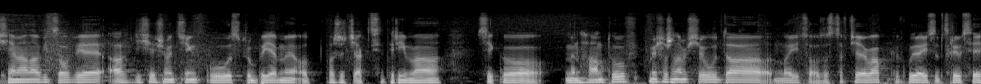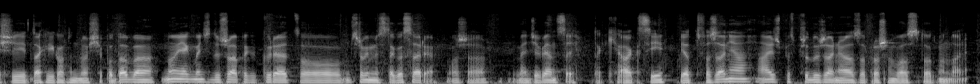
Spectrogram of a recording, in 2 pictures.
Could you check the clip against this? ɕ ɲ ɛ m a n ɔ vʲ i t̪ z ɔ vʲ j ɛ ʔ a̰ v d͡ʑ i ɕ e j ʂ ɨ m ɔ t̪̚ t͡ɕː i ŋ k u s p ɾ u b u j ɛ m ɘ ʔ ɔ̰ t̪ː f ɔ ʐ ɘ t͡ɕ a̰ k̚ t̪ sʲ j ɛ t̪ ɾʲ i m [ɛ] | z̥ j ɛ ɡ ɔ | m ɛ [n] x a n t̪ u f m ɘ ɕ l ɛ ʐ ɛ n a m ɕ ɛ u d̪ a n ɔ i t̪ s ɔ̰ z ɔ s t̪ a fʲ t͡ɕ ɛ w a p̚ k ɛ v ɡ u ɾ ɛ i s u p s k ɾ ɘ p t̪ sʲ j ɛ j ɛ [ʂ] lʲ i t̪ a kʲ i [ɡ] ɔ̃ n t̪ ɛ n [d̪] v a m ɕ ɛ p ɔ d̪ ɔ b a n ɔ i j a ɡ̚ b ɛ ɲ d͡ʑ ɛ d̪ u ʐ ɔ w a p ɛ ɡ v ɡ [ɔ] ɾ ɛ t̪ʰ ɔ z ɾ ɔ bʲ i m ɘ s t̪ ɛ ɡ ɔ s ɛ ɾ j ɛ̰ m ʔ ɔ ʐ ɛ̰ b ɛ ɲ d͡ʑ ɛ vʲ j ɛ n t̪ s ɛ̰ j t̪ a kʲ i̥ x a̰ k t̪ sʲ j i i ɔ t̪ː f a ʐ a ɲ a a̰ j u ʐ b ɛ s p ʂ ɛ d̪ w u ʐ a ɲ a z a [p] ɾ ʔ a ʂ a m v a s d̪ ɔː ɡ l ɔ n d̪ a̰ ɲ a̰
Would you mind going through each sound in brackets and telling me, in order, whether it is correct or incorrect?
incorrect: a, correct, incorrect: ɕ, incorrect: k, incorrect: t̪, incorrect: u, correct

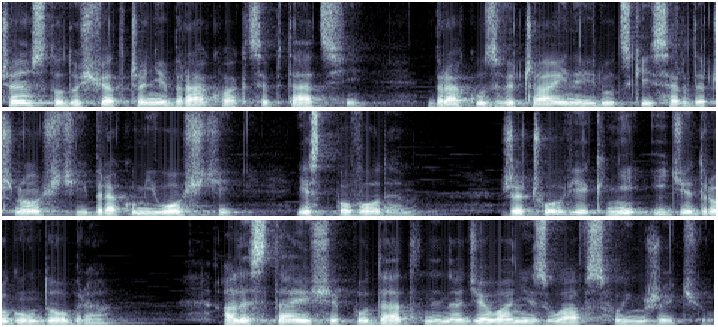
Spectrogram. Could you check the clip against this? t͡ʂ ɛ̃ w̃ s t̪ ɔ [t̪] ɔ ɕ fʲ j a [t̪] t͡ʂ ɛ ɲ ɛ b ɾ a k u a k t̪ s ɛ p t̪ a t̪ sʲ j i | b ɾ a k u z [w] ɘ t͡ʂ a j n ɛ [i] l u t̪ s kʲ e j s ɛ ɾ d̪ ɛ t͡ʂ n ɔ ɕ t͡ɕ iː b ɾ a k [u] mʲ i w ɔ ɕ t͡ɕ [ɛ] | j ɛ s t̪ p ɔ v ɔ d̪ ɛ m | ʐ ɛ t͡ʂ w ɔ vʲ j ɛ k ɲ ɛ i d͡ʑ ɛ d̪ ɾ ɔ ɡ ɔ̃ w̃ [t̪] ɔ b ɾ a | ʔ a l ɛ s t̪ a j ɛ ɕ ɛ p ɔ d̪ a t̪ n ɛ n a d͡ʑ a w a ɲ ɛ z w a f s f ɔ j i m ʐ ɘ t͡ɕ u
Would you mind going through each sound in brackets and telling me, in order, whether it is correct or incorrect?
incorrect: d̪, correct, incorrect: v, incorrect: j, correct, incorrect: i, incorrect: d̪

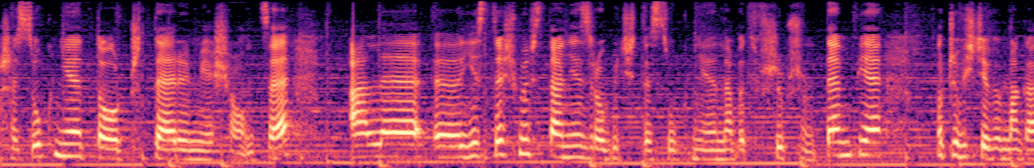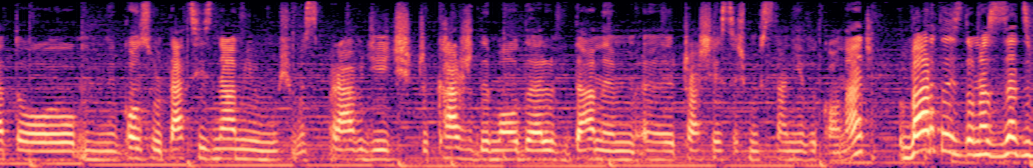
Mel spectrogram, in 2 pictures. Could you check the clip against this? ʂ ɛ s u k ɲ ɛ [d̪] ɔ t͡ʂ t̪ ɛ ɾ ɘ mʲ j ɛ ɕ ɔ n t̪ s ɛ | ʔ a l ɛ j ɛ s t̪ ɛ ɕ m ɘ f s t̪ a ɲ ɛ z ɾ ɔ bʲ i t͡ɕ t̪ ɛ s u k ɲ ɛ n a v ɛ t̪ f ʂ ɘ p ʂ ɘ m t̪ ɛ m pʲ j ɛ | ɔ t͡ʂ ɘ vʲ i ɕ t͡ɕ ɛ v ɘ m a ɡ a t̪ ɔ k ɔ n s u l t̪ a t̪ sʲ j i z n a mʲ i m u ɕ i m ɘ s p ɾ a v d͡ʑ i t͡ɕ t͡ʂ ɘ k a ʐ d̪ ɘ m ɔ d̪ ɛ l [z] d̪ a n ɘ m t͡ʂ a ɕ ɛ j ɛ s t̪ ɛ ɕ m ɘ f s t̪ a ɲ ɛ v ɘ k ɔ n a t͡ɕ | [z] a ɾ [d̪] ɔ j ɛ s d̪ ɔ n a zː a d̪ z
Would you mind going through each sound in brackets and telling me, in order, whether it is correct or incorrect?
incorrect: t̪, incorrect: v, incorrect: v, incorrect: t̪

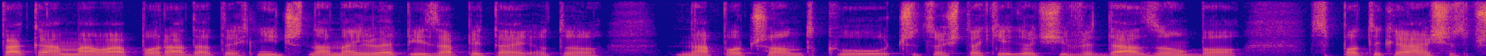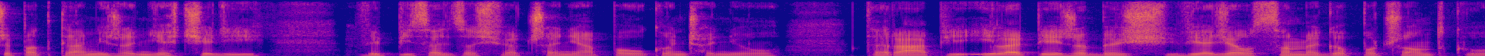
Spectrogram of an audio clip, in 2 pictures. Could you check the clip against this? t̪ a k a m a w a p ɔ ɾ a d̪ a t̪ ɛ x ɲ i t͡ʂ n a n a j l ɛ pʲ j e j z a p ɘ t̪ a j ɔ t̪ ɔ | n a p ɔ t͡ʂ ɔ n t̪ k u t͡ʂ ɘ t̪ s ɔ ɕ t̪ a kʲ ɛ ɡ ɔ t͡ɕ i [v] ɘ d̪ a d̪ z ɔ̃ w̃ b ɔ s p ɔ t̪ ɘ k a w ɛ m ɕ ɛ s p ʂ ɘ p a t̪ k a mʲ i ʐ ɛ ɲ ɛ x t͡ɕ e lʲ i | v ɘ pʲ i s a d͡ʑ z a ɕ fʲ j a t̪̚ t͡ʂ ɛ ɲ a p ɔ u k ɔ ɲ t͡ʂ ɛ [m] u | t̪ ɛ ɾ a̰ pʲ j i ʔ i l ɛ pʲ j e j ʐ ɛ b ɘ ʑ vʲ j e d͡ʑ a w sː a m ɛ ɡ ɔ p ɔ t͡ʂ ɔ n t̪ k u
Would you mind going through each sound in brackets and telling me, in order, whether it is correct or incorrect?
correct, incorrect: ɲ

